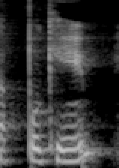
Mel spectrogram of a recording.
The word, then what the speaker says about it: poke: Stiamo parlando del poke, il poke tra parentesi si pronuncia con l'accento sulla E, io in precedenza ho sempre sbagliato, pronunciavo sempre poke, ma in realtà no, si pronuncia poke, è un piatto di origine hawaiana letteralmente significa tagliare a pezzetti ed è proprio di pezzetti di pesce che si tratta.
